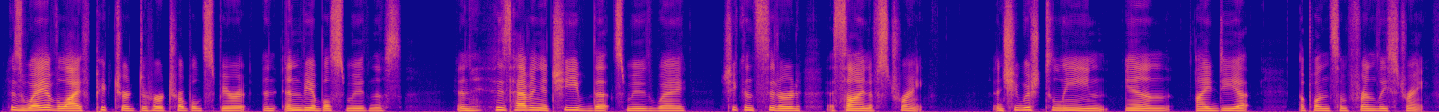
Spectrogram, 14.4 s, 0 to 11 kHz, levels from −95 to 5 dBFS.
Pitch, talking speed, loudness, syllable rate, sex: 185 Hz, 150 wpm, -21 LUFS, 4.6 syllables/s, female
